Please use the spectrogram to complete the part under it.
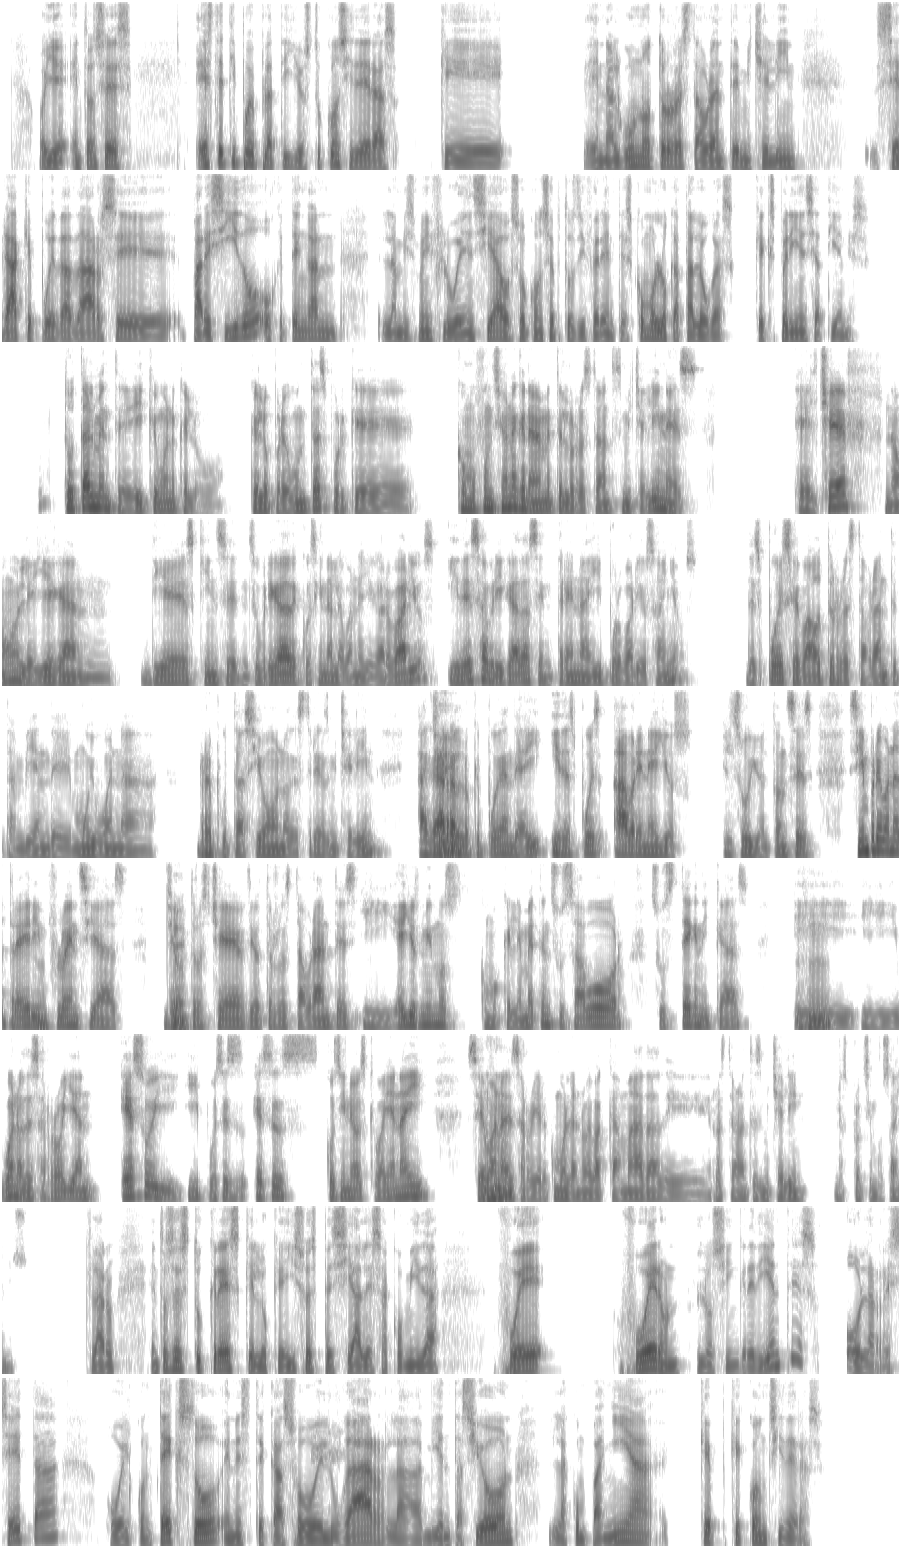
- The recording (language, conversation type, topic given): Spanish, podcast, ¿Cuál fue la mejor comida que recuerdas haber probado?
- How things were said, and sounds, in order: none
